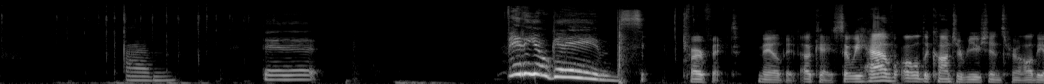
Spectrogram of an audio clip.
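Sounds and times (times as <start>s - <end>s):
keyboard typing as a message is written: 0.0s - 2.6s
speech: 1.2s - 1.9s, 2.6s - 3.3s, 5.1s - 10.4s.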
